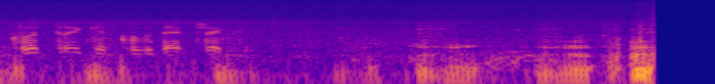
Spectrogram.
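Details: Lioness growling over a kill, her low rumbling growls coming in bursts in the second half, after a person speaks over the opening seconds.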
